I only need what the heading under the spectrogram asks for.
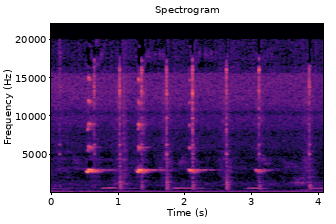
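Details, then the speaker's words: Vintage Craftsman table saw with integral planer, model 103.21840, after sharpening the knives: light metallic ticks with a brief ring as each knife just grazes the square. Knife height is set correctly. "You can barely hear it touching the square."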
